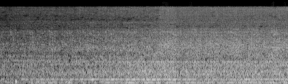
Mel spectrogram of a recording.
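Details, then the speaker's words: 2009 Chevrolet Tahoe 5.3 L V8 after engine repair for valve lifter noise, water pump and alternator not yet fitted: smooth steady idle with even low burble, earlier side noise now gone, no lifter ticking; normal idle. "Engine अब बिल्कुल ठीक है। देखो, यह बिल्कुल सही चल रहा है।"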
